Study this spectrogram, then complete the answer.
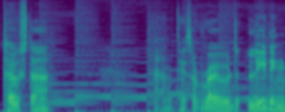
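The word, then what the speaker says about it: Towcester: your leg it's pronounced toaster yes toaster as in exactly the same as the appliance the kitchen appliance used to make toast it's pronounced toaster and there's a road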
